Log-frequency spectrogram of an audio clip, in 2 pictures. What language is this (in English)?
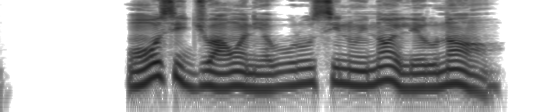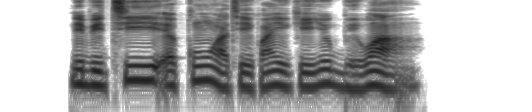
Yoruba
